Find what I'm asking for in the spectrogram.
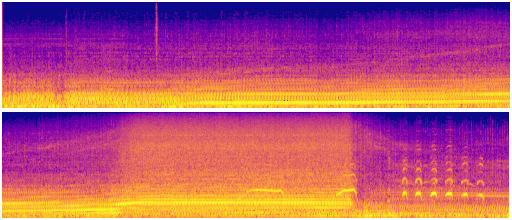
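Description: A sports car engine revs up hard, pitch climbing steadily as it accelerates, then surges louder before easing off, close and loud inside the car.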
